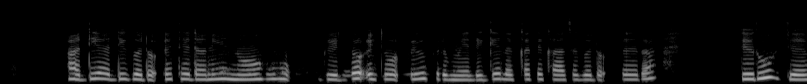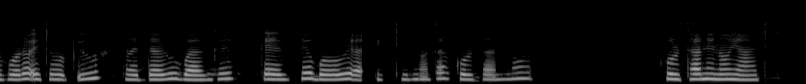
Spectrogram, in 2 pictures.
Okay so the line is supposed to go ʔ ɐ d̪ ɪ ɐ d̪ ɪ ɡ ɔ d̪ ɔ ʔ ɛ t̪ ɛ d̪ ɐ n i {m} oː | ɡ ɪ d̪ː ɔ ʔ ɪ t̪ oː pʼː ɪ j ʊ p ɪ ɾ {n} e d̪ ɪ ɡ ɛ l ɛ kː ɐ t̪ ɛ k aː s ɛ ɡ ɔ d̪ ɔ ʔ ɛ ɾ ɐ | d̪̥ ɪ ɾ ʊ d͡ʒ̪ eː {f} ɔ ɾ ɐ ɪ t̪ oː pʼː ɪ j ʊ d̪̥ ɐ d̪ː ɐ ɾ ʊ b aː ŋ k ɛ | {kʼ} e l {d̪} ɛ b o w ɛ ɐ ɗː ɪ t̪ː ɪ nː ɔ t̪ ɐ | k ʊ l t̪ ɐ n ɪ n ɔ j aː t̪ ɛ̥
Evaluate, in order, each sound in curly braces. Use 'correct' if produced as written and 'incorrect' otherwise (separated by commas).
incorrect, incorrect, correct, correct, incorrect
